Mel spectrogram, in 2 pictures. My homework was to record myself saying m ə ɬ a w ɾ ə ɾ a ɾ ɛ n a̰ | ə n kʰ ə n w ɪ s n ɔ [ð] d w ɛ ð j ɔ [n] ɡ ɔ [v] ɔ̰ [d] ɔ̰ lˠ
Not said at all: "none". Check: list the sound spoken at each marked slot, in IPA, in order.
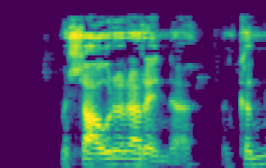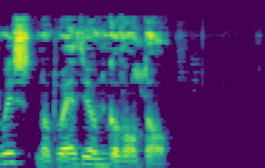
none, n, v, d

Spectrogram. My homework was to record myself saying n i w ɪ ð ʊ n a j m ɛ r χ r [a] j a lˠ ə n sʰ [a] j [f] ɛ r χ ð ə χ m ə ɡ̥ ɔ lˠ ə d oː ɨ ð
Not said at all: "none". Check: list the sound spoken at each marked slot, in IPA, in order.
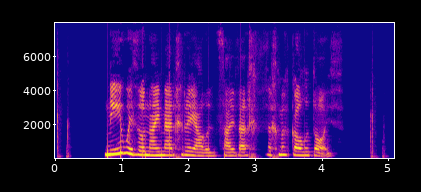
e, a, v

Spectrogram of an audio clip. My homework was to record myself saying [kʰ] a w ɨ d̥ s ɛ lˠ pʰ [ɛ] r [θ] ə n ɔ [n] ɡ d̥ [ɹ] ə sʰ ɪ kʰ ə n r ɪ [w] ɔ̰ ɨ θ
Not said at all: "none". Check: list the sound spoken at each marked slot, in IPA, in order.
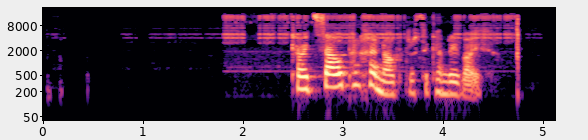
kʰ, ɛ, χ, none, r, v

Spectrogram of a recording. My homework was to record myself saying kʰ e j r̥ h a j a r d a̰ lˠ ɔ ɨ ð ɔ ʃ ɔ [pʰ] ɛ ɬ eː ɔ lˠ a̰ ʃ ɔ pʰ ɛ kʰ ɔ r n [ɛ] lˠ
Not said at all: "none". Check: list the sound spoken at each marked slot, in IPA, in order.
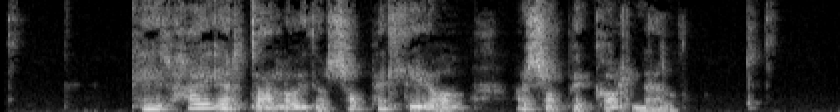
pʰ, ɛ

